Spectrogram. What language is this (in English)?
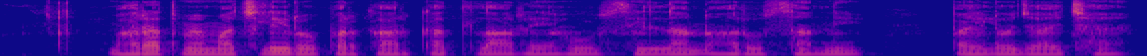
Maithili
